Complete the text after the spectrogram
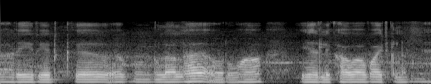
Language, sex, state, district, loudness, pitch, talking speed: Hindi, male, Chandigarh, Chandigarh, -18 LUFS, 115 Hz, 180 wpm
